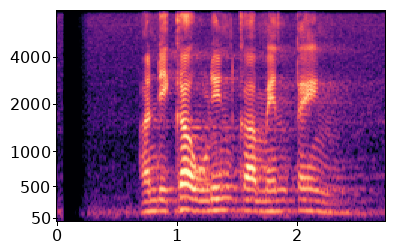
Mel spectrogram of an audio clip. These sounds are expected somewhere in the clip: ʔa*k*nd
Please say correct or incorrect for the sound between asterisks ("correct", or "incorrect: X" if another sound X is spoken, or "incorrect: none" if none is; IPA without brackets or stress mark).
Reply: incorrect: none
